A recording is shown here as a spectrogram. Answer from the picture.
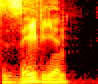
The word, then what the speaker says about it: Xavien: Howard Z- Z- Zaverin. Howard? Did I say that right? I think it's Xavien. Zay, that's what I said.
